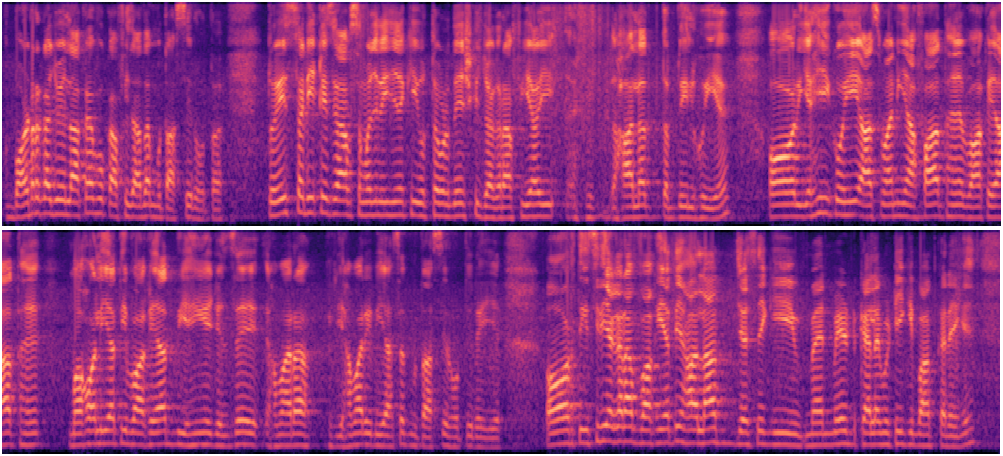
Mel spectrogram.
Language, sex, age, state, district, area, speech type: Urdu, male, 18-30, Uttar Pradesh, Shahjahanpur, urban, spontaneous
